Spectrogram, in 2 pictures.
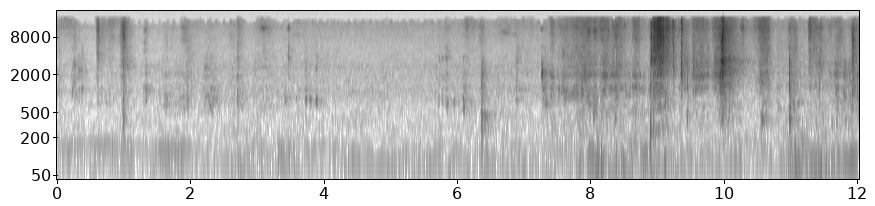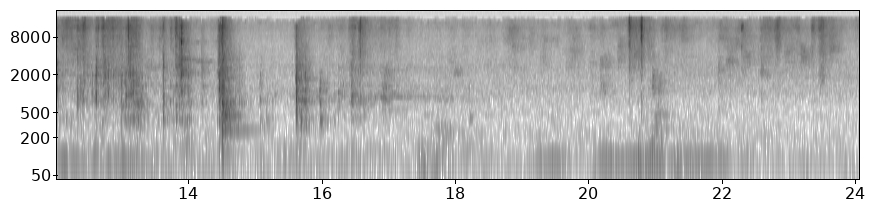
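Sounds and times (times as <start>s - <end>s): cardboard and tissue paper rustling: 7.1s - 14.3s.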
